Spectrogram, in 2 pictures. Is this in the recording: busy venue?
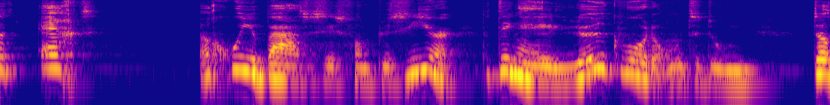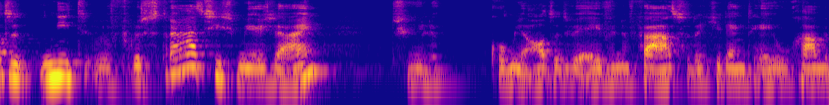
no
